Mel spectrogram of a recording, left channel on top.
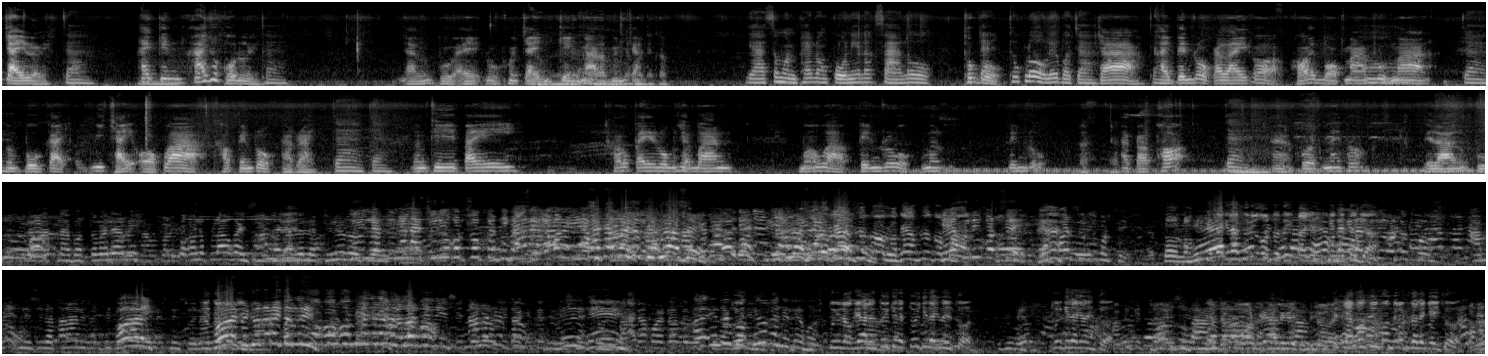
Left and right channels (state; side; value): different; both; correlation 0.00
